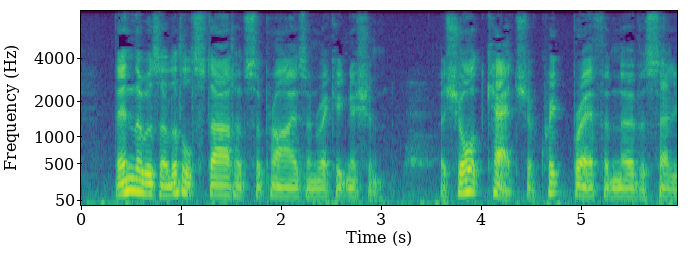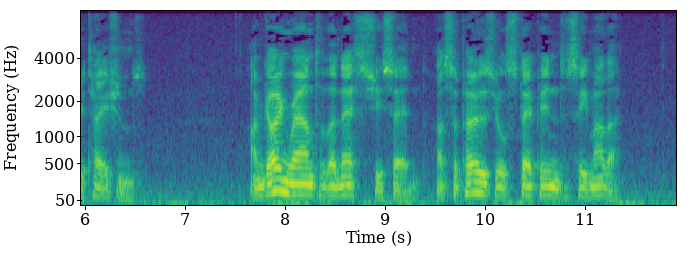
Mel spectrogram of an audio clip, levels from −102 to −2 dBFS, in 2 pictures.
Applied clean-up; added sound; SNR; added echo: none; none; none; none.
